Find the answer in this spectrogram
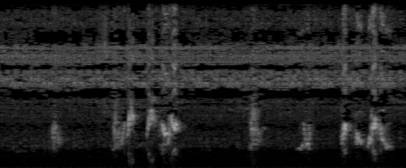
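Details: Competitive singing from a decoy red-whiskered bulbul at a trap: scattered chirps and two short tumbling phrases of slurred whistles, with sharp clicks and a continuous high hiss behind.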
